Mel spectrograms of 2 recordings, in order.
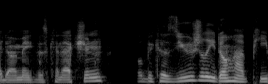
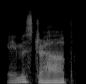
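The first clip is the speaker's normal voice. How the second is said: ordinary delivery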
